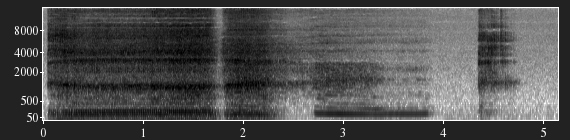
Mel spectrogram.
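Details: Loud, rough, rattling snores with a gravelly, buzzing breath sound, separated by brief pauses; typical snoring.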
